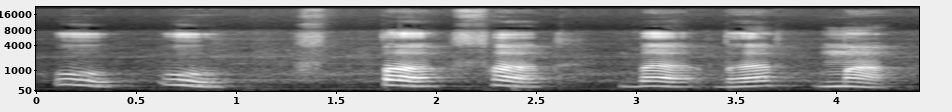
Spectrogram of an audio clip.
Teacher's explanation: इनका उच्चारण करते समय दोनों होठों का संबंध आता है, इसलिए यह ओष्ठ श्रेणी में आते हैं।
